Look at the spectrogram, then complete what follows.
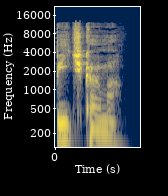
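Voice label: "beachcomber", English, British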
